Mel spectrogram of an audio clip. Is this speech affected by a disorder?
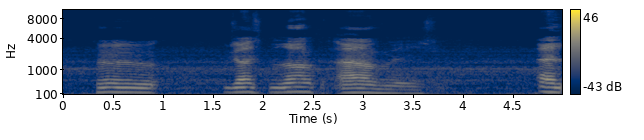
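Yes: tongue cancer surgery.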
